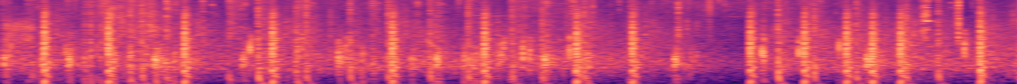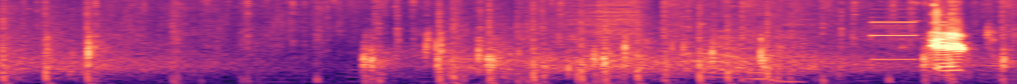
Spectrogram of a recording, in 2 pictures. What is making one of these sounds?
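Rapid gunfire rattles in bursts, with some shots close and others farther off.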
